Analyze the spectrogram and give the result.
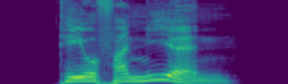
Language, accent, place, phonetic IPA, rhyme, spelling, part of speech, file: German, Germany, Berlin, [teofaˈniːən], -iːən, Theophanien, noun, De-Theophanien.ogg
- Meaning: plural of Theophanie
